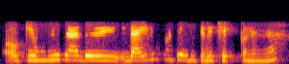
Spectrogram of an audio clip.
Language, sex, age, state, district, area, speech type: Tamil, female, 18-30, Tamil Nadu, Tiruppur, rural, conversation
